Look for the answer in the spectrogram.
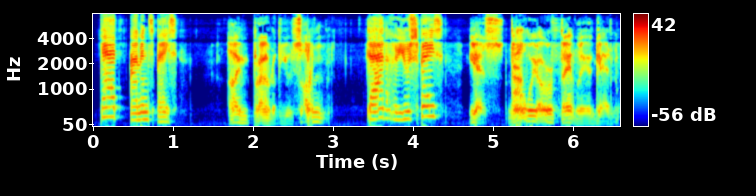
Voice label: babble; Portal 2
